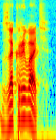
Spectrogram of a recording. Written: zakryvat

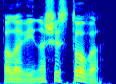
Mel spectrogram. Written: polovina 6-ogo

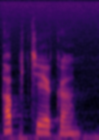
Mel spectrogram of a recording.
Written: apteka

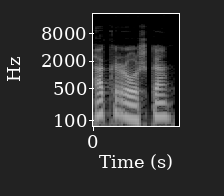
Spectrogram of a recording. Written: okroshka

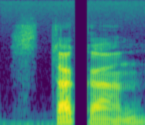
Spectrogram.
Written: stakan

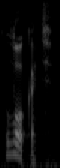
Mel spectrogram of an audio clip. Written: lokot

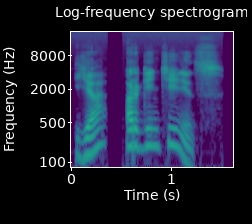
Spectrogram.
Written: ja argentinec

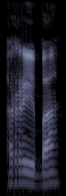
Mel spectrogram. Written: ryba

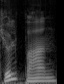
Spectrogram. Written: tulpan

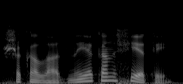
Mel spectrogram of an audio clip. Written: shokoladnye konfety

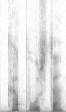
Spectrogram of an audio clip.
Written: kapusta

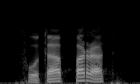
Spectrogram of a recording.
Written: fotoapparat

